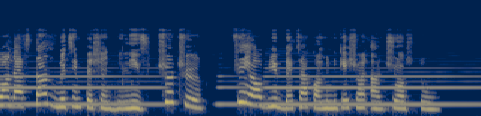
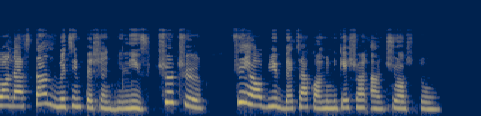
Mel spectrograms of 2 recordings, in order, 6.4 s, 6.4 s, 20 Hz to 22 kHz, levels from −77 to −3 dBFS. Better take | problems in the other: second | background sound (Wind instrument, woodwind instrument); 7 dB below the speech

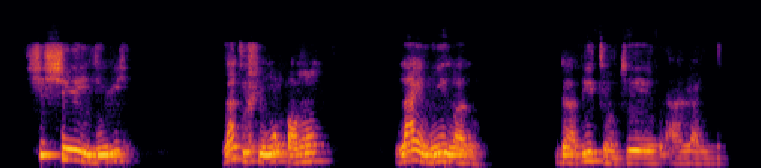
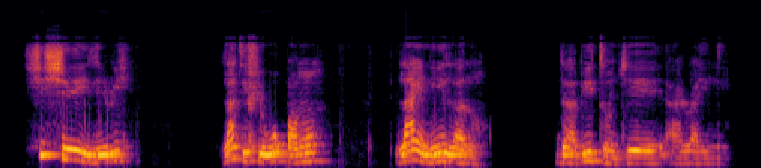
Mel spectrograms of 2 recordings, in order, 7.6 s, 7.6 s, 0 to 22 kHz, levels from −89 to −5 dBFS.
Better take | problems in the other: second | noise reduction (neural mask model Resemble Enhance denoiser)

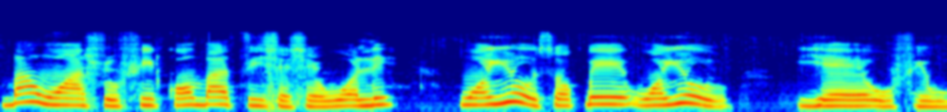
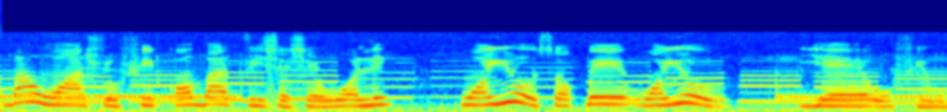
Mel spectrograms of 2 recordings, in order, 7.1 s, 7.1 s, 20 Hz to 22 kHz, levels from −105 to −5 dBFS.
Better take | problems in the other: first | background sound (Wind instrument, woodwind instrument + Telephone); 10 dB below the speech

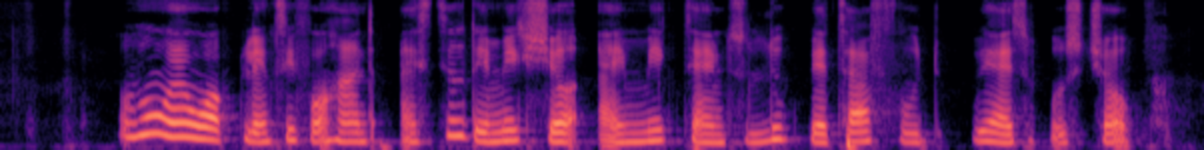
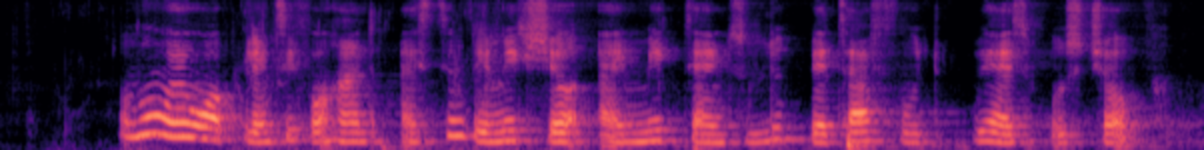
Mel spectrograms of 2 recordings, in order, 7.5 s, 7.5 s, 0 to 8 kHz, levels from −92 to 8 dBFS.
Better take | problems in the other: first | noise reduction (neural separator model SepFormer DNS4)

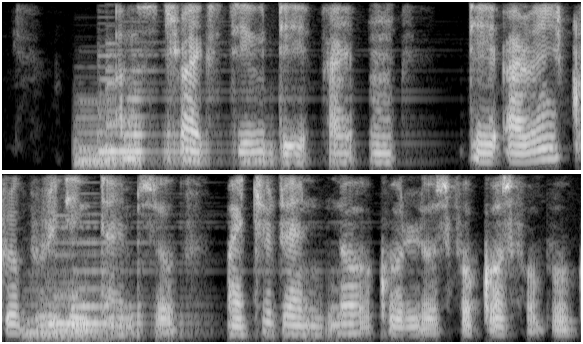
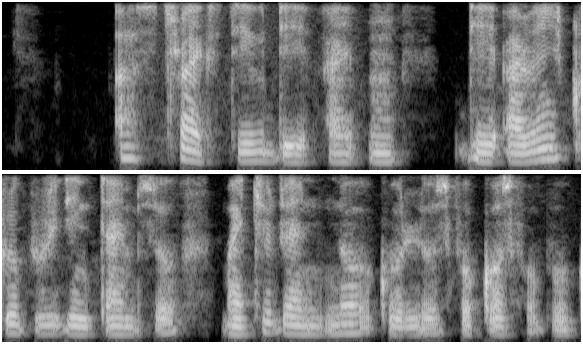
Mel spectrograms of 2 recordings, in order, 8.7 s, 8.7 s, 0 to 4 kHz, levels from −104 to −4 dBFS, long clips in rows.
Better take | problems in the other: second | noise reduction (neural mask model RNNoise)

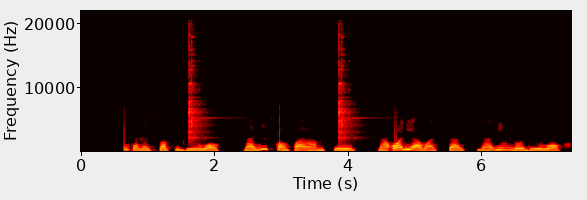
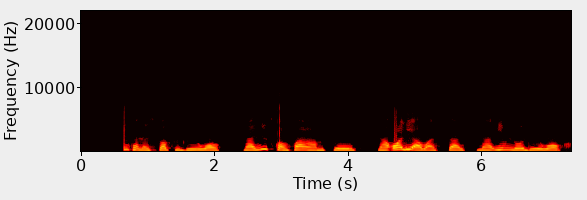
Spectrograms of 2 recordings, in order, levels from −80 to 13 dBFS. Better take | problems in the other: second | background sound (Cutlery, silverware); 14 dB below the speech

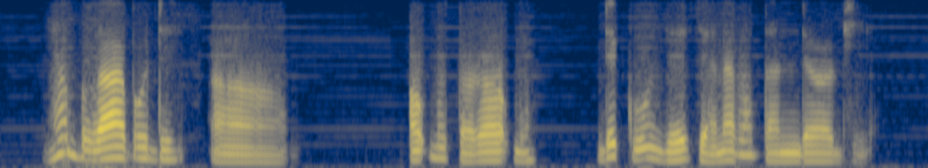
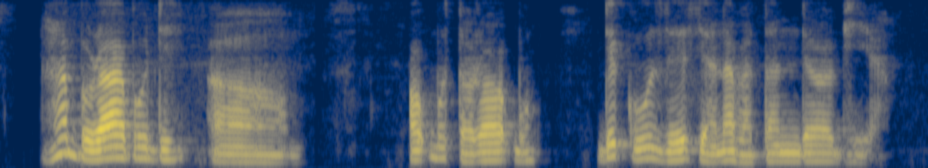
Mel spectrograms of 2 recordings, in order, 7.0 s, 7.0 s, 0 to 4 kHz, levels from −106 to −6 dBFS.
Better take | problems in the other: second | noise reduction (neural separator model SepFormer WHAM!)

